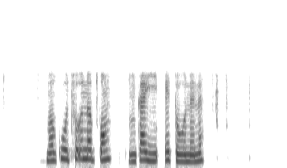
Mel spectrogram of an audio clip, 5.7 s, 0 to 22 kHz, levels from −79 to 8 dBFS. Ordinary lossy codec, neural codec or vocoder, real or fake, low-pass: Opus, 16 kbps; none; real; 3.6 kHz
